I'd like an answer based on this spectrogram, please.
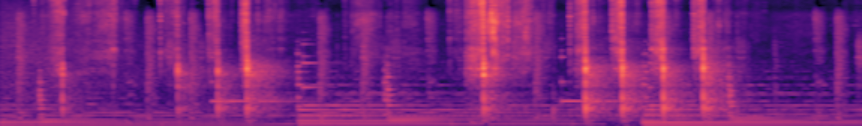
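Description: Kitchen knife chopping vegetables on a cutting board: irregular sharp strikes, several clustered near the middle and toward the end, over background music.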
